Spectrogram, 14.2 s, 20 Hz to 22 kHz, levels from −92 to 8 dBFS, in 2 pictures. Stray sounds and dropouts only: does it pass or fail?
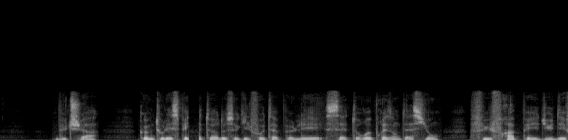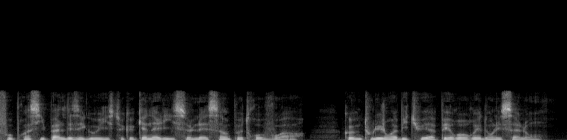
fail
